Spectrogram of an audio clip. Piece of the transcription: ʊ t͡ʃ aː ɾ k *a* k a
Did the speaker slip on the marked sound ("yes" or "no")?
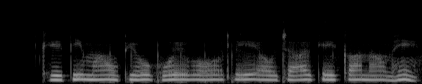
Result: yes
